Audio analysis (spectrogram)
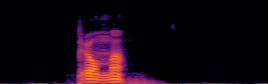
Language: Swedish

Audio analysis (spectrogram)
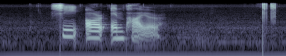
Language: English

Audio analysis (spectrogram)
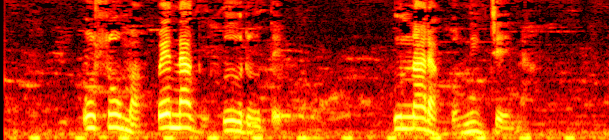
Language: Nüpode Huitoto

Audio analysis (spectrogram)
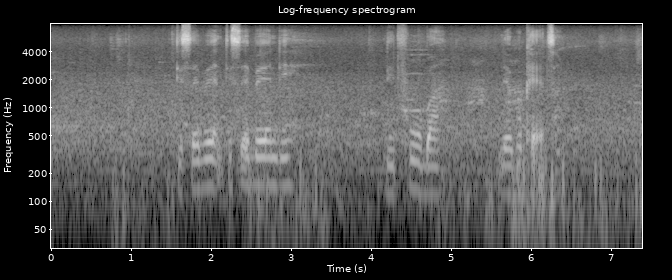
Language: Swati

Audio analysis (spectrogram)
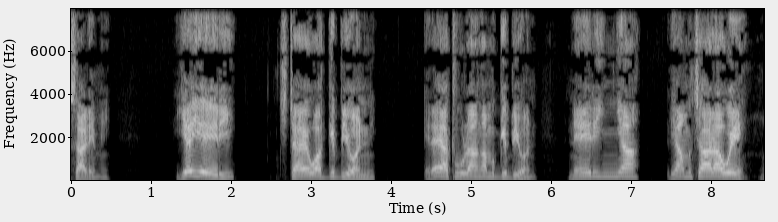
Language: Ganda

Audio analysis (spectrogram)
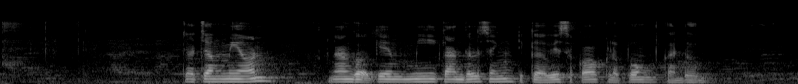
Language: Javanese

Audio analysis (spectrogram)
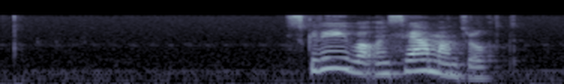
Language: Faroese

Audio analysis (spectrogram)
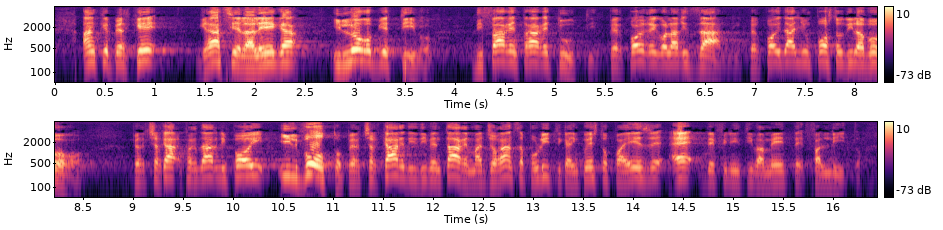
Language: Italian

